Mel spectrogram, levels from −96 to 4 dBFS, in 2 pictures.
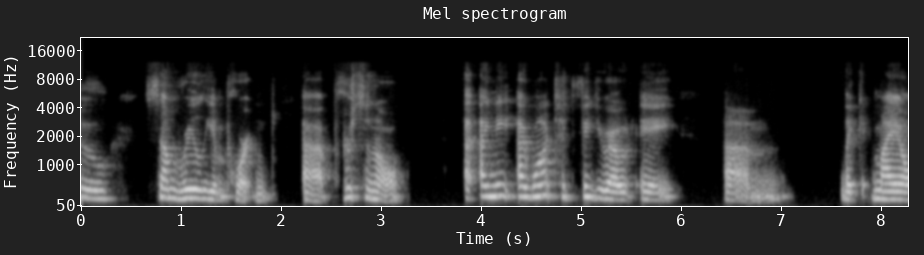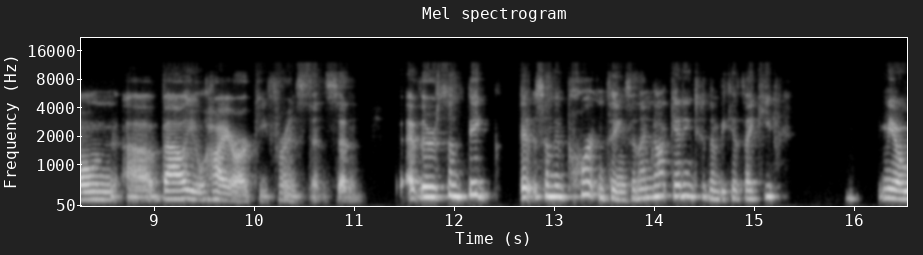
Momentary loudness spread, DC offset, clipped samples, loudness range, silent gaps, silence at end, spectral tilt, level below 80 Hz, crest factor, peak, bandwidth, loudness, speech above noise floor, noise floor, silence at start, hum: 14 LU; under 0.1%; under 0.1%; 4 LU; none; 0 s; -5.5 dB/octave; -72 dBFS; 16 dB; -4 dBFS; 9.8 kHz; -21 LUFS; 63 dB; -83 dBFS; 0 s; none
